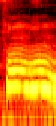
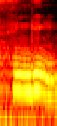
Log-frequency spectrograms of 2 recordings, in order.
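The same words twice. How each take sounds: First: Singing with ng only, no g; correct ng. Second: Singing said slowly with a hard g, sin-ging; wrong way. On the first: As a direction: model singing cleanly. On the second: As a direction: show the mistaken singing. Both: Shown as a demonstration. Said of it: "It is not singing".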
